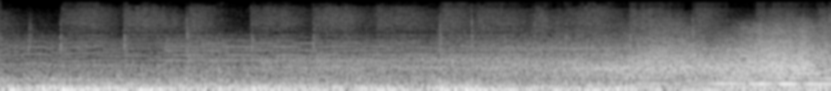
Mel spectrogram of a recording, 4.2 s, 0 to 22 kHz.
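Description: A Mazda RX-8 with a rotary engine driven hard, a loud sustained engine drone under load with tire noise, building steadily in intensity toward the end.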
